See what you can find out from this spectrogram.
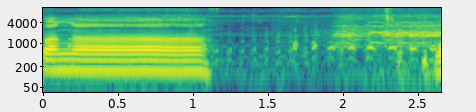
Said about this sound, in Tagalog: ito ay ang tandang po natin na dadalhin doon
